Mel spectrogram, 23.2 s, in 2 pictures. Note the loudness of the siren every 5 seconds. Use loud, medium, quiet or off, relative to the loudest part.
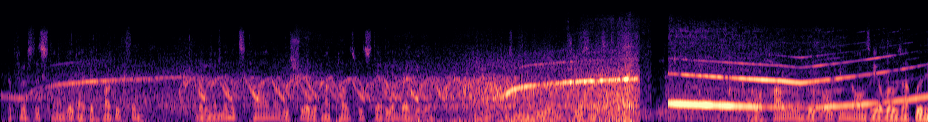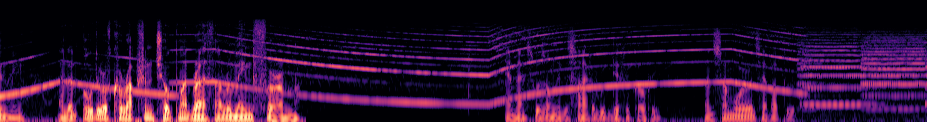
quiet, loud, medium, quiet, quiet.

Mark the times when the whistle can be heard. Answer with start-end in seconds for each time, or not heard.
not heard.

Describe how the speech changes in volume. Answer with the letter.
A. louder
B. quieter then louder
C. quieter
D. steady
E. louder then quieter
E.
